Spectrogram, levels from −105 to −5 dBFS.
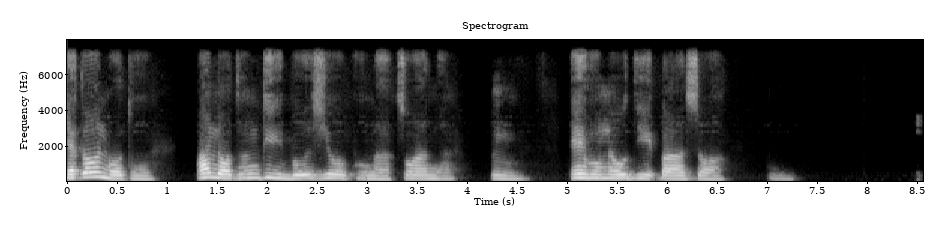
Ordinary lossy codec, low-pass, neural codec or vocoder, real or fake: none; 7.2 kHz; codec, 24 kHz, 0.9 kbps, WavTokenizer, medium music audio release; fake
